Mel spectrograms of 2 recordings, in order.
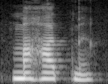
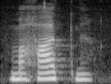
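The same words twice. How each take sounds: The two takes are said the same way.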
